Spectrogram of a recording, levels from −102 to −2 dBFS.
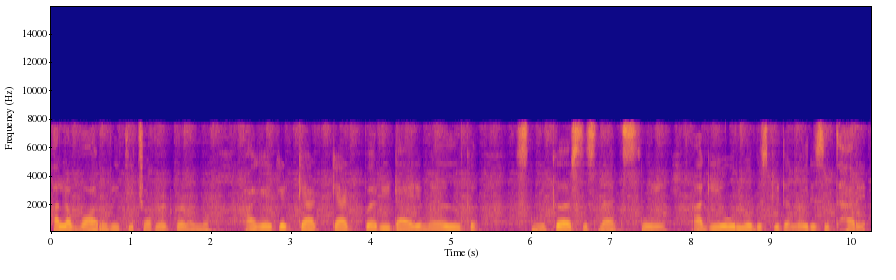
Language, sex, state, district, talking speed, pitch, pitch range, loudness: Kannada, female, Karnataka, Dharwad, 100 wpm, 170 Hz, 165-175 Hz, -30 LUFS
